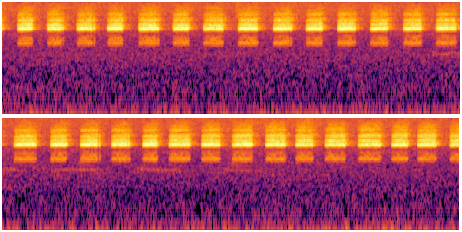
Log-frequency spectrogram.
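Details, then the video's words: Cicada chorus in the municipal park of Larnaca, a loud unbroken train of shrill buzzing pulses, roughly four per second, with a low rumble of wind underneath throughout. "CICADAS at the municipal Park Larnaca"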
